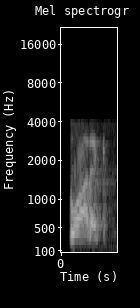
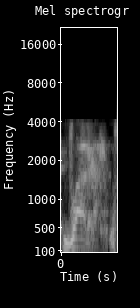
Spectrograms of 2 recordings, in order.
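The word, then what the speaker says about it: Vladeck: Stephen um damn it I'm gonna say his name wrong how do you say his name again vadic yeah vadic sorry I said earlier that sounds very um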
